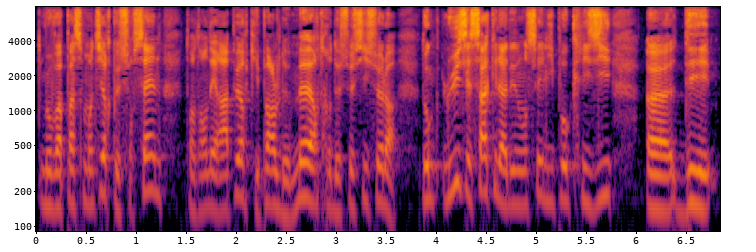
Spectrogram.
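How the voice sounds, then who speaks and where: A man hosting a casual rap commentary, animated and digressive, jumping into raised voices to act out what people said. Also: a little high, fairly quick. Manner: digressive and joking. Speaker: host.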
